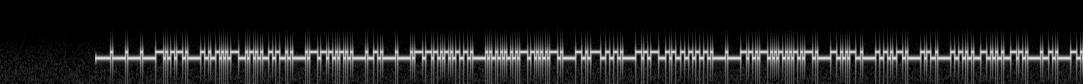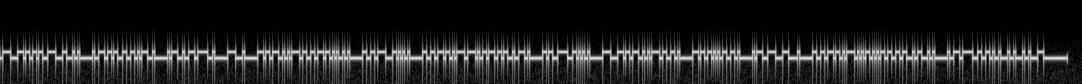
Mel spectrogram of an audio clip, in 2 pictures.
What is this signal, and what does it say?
RTTY (50 baud, 450 Hz shift), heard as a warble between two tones, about 1500 Hz centre. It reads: PRODUCE DUE DIFFERENTI OLII ESSENZIALI, UNO LOCALIZZATO NEI FIORI E LALTRO NEI RIZOMI ESSICCATI.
